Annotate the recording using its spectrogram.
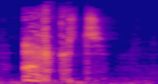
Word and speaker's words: echt: The word is spelled E-C-H-T. The pronunciation says E-K-T with a horizontal line. So how do you say that differently? I gotta go check the pronunciation thing. I don't really want to do that. But it's pretty much just like ect. Echt. Echt. Yeah, it probably has a little bit of a ch sound in there.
